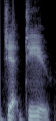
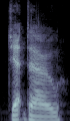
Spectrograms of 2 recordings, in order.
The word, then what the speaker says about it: Jet d'eau: He pronounced it Jet d'eau. And it is Jet d'eau or fountain.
